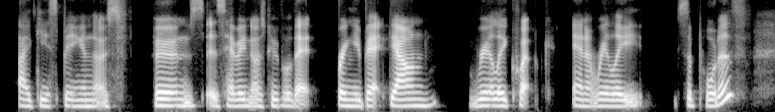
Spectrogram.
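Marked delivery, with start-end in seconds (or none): none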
